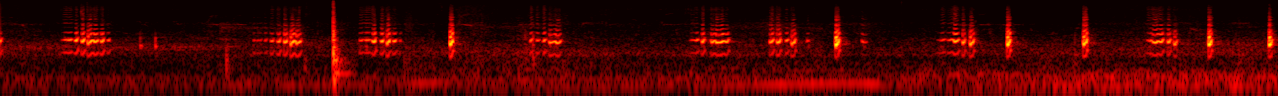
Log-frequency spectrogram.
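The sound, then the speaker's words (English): A turkey call gives short, sharp clucks mixed with rolling purrs, a steady string of quick notes with brief pauses between bursts and no talking. “A little cluck and purr.”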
